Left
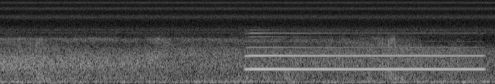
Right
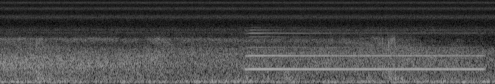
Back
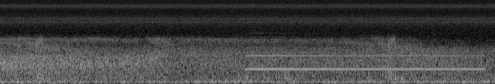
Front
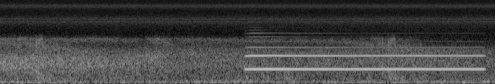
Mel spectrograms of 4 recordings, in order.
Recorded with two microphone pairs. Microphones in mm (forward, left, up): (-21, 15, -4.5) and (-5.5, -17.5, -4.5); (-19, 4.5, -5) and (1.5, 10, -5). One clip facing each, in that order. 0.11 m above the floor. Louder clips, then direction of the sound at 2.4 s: Left 6 dB, front 11 dB; 50° left.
